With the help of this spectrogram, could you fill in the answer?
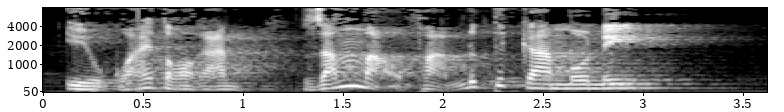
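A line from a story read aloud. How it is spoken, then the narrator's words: Warrior's fierce shout. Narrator (Vietnamese): một thiên tướng hét lên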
